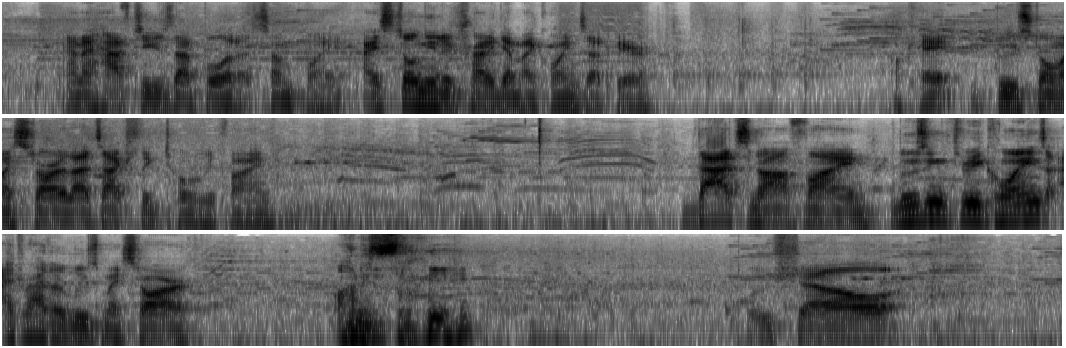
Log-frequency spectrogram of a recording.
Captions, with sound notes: and I have to use that bullet at some point. I still need to try to get my coins up here. Okay, boost all my star that's actually totally fine. That's not fine, losing three coins. I'd rather lose my star, honestly. [laughs] Blue shell.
